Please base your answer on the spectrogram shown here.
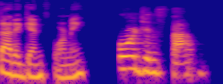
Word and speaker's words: Oranjestad: Pronounce that again for me. Oranjestad. Oranjestad.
